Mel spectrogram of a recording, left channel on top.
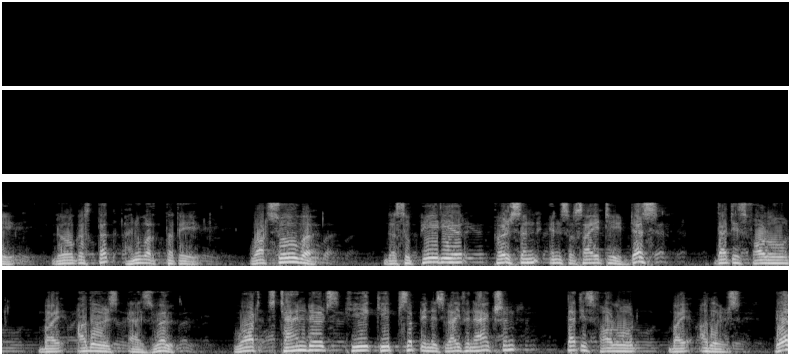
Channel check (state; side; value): silent; left; 68 dB below the other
